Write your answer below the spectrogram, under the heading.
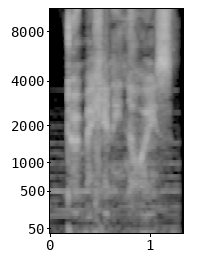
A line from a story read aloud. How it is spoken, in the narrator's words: whispered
